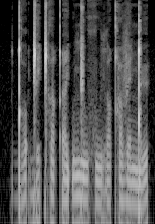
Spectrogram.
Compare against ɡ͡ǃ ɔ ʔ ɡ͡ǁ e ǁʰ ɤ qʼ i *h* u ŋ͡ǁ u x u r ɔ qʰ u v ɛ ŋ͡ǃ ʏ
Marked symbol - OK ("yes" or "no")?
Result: no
